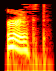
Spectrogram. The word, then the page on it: earthed: British English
